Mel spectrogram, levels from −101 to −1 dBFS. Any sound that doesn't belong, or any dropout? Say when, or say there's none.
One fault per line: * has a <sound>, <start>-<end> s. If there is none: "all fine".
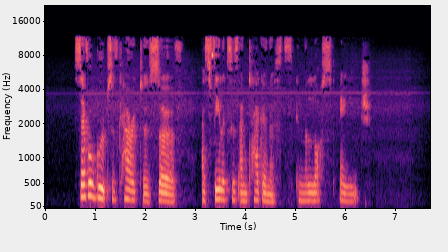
all fine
